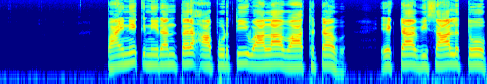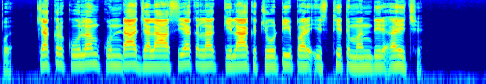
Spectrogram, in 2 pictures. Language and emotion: Maithili, neutral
